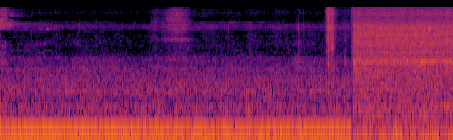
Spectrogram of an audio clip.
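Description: A car rolls slowly through a tunnel cut in a giant redwood, its engine a steady low rumble close by that drops away near the end as it emerges, with no talking.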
